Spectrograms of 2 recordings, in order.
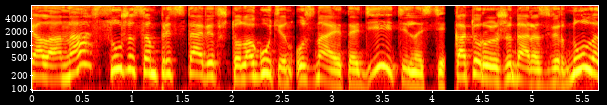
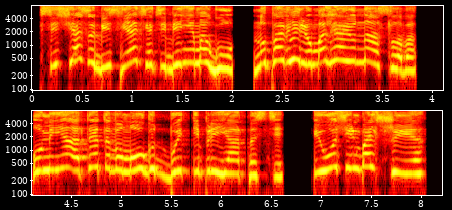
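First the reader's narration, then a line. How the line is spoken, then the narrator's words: Exaggerated exclamation. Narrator (Russian): воскликнула Евдокия, нарочно сгущая краски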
